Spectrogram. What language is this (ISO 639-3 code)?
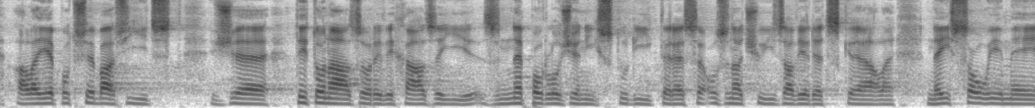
ces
